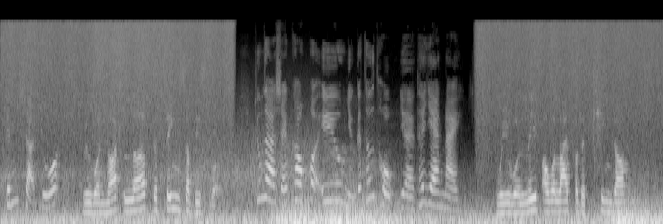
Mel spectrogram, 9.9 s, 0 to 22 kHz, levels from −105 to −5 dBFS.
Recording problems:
muffled; slightly; fading above 2 kHz
hiss; loud; until 3.5 s and from 7 s on; 8 dB below the speech
train or aircraft noise; noticeable; until 7 s; 15 dB below the speech
wind noise on the microphone; occasional gusts; 15 dB below the speech

